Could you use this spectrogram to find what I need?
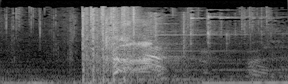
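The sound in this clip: Video game gunfire while shooting an enemy on a turret: a short, dense burst of rapid crackling shots lasting about half a second, with a man's voice partly overlapping it.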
